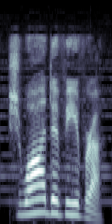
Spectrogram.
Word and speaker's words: joie de vivre: Joie de vivre. Pronounced something like joie de vivre. ZH is identical in sound to the S of pleasure.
